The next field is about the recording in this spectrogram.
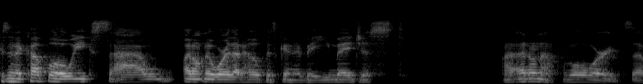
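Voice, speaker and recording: A man with an unremarkable speaking voice talks at a medium pitch and a fairly quick pace. His intonation stays fairly even. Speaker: sports podcast host. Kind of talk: casual chat.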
